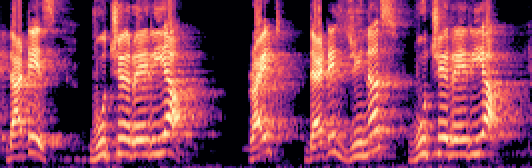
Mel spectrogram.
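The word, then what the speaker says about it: Wuchereria: Naming, pronunciation ठीक करेंगे, that is वुचेरेरिया, नॉट अ वुचेरिया। वुचेरिया कोई नहीं बोलेगा, दैट इज सिंपली वुचेरेरिया बैनक्रॉफ्टी, ठीक है?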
